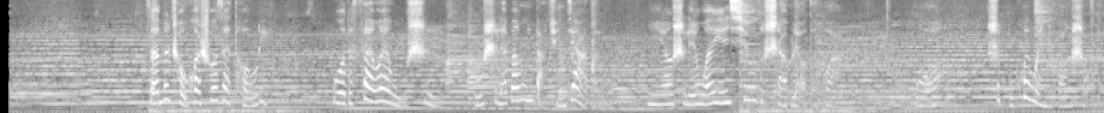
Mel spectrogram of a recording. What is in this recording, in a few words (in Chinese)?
动漫配音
